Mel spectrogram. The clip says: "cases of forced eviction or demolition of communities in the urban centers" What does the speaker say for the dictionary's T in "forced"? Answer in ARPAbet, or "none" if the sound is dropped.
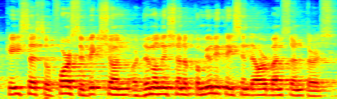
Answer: none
